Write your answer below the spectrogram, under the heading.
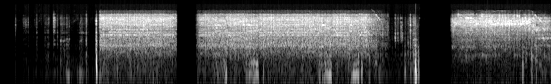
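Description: Power tools working steel plate: a few light metal clicks and knocks, then three bursts of steady, harsh machine noise, each cut off abruptly.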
